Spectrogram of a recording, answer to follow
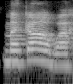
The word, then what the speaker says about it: Magawa: And did everyone know Bart is the person who gave the world Magawa? Have I pronounced that correctly?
